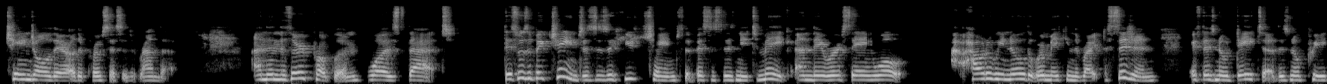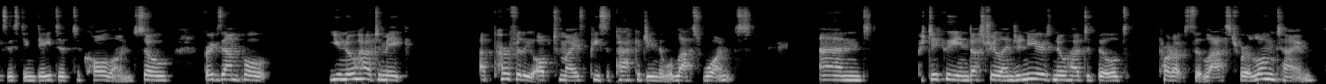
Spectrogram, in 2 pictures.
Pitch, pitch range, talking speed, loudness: 210 Hz, 195-235 Hz, 200 wpm, -21 LUFS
